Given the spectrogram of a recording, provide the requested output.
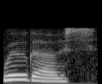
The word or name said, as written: rugose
